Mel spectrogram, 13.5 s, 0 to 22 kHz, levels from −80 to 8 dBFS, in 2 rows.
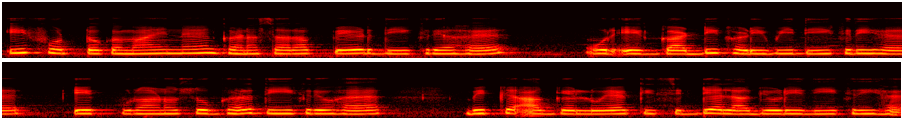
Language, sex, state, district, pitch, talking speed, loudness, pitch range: Marwari, female, Rajasthan, Nagaur, 225 Hz, 160 wpm, -25 LUFS, 215-235 Hz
